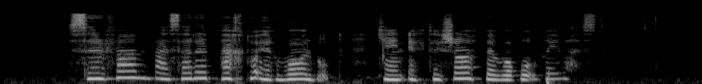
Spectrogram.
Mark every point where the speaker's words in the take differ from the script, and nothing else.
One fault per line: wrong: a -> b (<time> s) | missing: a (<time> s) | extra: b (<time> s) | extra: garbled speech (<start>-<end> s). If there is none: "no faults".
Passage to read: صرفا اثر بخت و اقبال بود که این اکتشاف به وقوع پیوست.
no faults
